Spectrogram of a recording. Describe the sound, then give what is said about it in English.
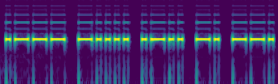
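Morse code keyed on a telegraph key as a loud, steady mid-pitched tone, broken into quick groups of short and long beeps with brief pauses between characters, and no voices. “We want more Morse code.”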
